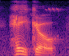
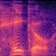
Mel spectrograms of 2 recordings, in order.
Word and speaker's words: Haico: I want to actually quickly, before we get into that, I want to apologize to Haico. His name is Haico, not Haico.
